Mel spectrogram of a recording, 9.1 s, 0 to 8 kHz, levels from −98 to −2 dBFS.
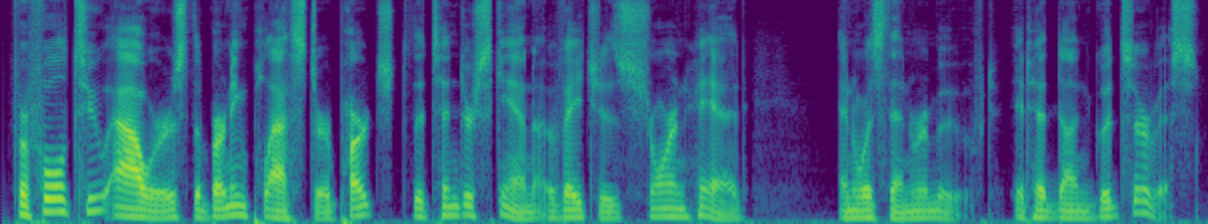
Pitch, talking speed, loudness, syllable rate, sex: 100 Hz, 160 wpm, -23 LUFS, 4.0 syllables/s, male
